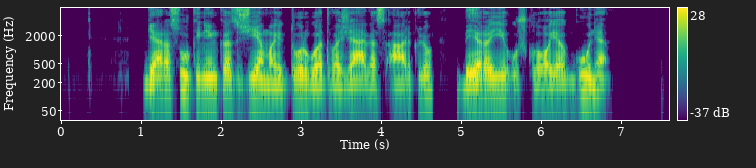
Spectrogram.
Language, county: Lithuanian, Kaunas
